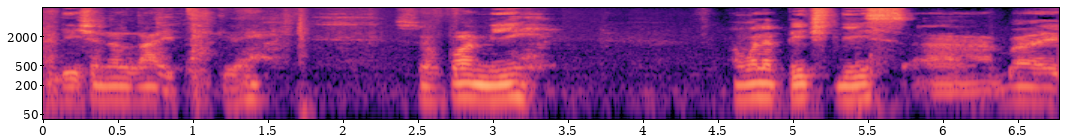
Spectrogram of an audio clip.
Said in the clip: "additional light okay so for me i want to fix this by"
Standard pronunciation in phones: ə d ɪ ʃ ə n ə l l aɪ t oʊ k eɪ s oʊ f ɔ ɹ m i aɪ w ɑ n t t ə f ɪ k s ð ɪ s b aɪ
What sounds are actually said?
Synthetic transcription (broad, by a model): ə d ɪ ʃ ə n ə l l aɪ t oʊ k eɪ s oʊ f ɔ ɹ m i aɪ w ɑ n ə p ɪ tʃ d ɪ s b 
